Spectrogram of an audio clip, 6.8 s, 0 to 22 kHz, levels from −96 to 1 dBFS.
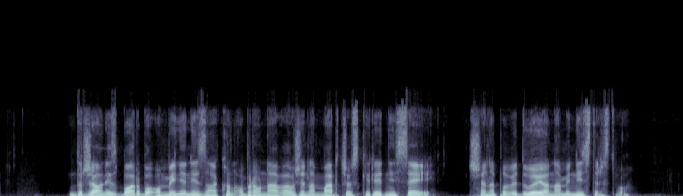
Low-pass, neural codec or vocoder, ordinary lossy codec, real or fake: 9.9 kHz; none; Opus, 24 kbps; real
